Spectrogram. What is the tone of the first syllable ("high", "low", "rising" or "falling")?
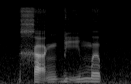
rising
